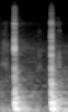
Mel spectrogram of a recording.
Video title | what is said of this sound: Simulasi Pengoperasian Boiler Vertical tipe Water tube - Pabrik Rumput Laut SMK-SMTI MAKASSAR | ada bunyi yang dia terasa dan seperti terisi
